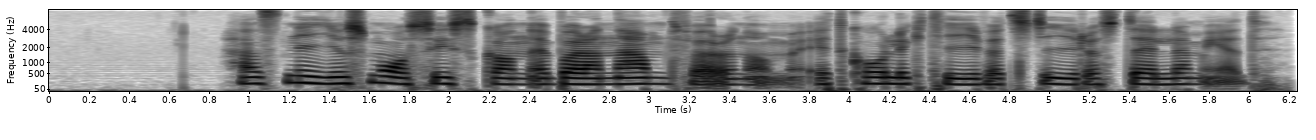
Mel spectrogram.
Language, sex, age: Swedish, female, 22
